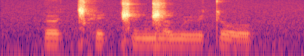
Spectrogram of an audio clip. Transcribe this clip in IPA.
ə ǀʰ e ǁ ə ŋ͡ǁ ə w ʉ t o

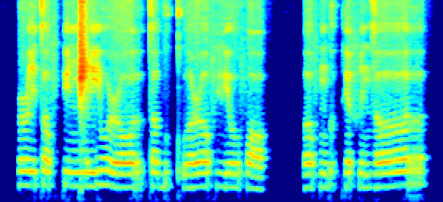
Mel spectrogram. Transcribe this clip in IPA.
ɹ i t ɤ f pʲ u ŋ͡ǁ i j u ɹ oː r t ɤ ɡ u kʷʼ ɤ ɹ ɤː f vʲ uː f ɔ | ɤ f ŋ ɡ ɤ k e f i n z ɤː r

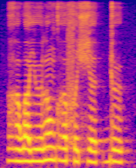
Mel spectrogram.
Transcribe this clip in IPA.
ɦ ɐ̃ w ɐ j ʉ l õ ɡʱ ə f ɪ ç ɪ | ɟ ʉ

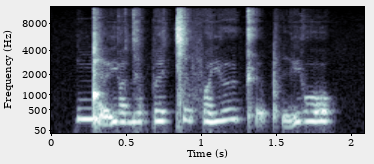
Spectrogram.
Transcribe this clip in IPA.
ŋ͡ǃ ḛ j ɐ d e p e ǀ i f ɐ j ɨː kʼ ḛ pʼ ḭ j oː

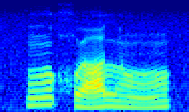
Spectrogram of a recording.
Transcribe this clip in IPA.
ũ˦˥ χʷ a˧˩˧ l õ˧˩˧

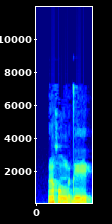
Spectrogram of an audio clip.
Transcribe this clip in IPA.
ə̃ χ ɔ̃ ŋ͡m ə̰ d̪ e

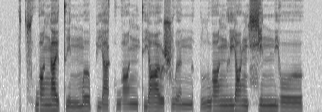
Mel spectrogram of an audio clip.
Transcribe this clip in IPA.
t͡sʰ w ɑ˦ ŋ a˥˨ ɪ̯ t̪ i˨˦ n m ɤ˥˨ p j ä˨˩ k w ɑ˨˦ ŋ t̪ j ɑ˥˨ ʊ̯ ʂ w ə˨˩ n | l w ɑ˦ ŋ l j ɑ˦ ŋ ɕ i˦ n n̪ j o˦ ʊ̯

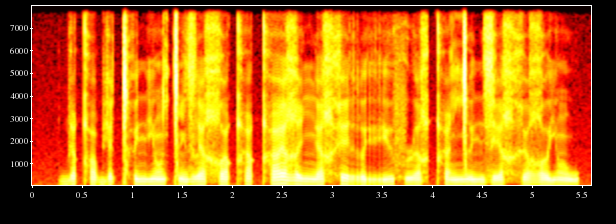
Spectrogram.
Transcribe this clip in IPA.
b i qʰ o b j ɛ ǀʰ ʏ nʲ j õ ǀ ĩ z l ɛ χ ʊ qʰ i qʰ ɛ ʁ i ŋ ɛ χ x e r ʊ rʲ ɨ f ɹ ə χ qʰ i ŋ͡ǀ ɨ nʲ z e χ x ʏ ʁ ʊ j õ w

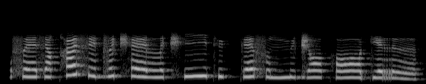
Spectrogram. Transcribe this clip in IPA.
f ɛː s e qʰ e s e d͡z ə t͡ʃʰ ɛː lː ə t͡ʃʰ iː tʰ y kː ɛ f ɘ mː y d͡ʒ ɔː kʰ ɔː tʲ ɛ r ɘː

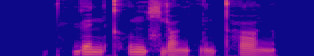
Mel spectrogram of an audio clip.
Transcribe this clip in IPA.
pʰ ɥ ɛ˥˩ n kʰ ʊ˥ ŋ ɕ j ɑ˨˩ ŋ f w ə˦ n t̪ʰ ɑ˥˩ ŋ

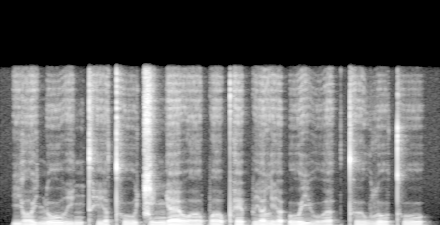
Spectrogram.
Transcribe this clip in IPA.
j ɤː˩ j n uː˧˥ ʋ iː˩ ŋ t̪ʰ i˩ ə̯ t̪ʰ uː˧˩ t͡ɕ e˩˧ ɲ ɛː˧˥ ʋ ɤː˩ p ɤː˧˩ pʰ e˧˥ p i˧ ə̯ l i˩˧ ə̯ ʔ uː˧˥ j ʋ u˩ ə̯ | t̪ʰ ɯː˩ w l uː˧˥ t̪ʰ uː˧˥

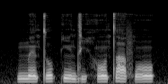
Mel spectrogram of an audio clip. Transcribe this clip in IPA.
m ɛ̃˧ t o˦ k ĩ˦˨ d i˨ h ɔ̃˨˦ t a˦˨ f ɔ̃˨˦

